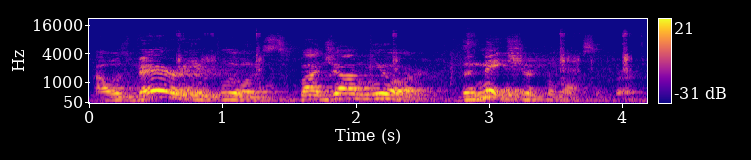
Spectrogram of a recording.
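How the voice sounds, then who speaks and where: A man's voice: fairly high pitch, very animated, unhurried, darkish tone, a little hiss or hum. A man acting a hearty reformed hunter turned nature defender, a past president, in an amateur radio play. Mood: earnest, reminiscing. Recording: echoey, distant mic, music behind.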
